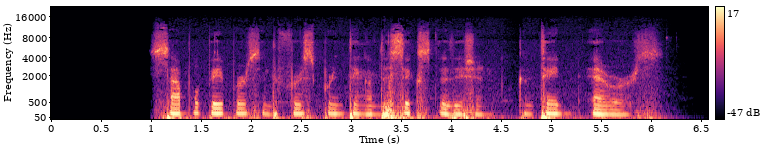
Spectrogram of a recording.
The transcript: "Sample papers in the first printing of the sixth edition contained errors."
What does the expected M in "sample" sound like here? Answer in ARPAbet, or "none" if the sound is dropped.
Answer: none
